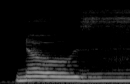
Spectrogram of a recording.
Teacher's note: the word nose does not have a z at the end but the sound that you make is the z sound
